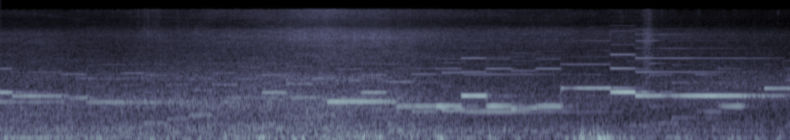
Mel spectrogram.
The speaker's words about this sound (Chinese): 由于我现在急着要去倒垃圾，所以那个这个这个。这个地方呢，会暂停一下，我等下录一个垃圾车的声音给你们听好了。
